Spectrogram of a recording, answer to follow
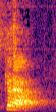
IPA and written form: ˈget̬ ˈaʊʔ (get out)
